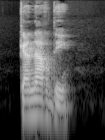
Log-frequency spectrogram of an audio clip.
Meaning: to snipe at someone
- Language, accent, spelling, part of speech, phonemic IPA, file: French, France, canarder, verb, /ka.naʁ.de/, LL-Q150 (fra)-canarder.wav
